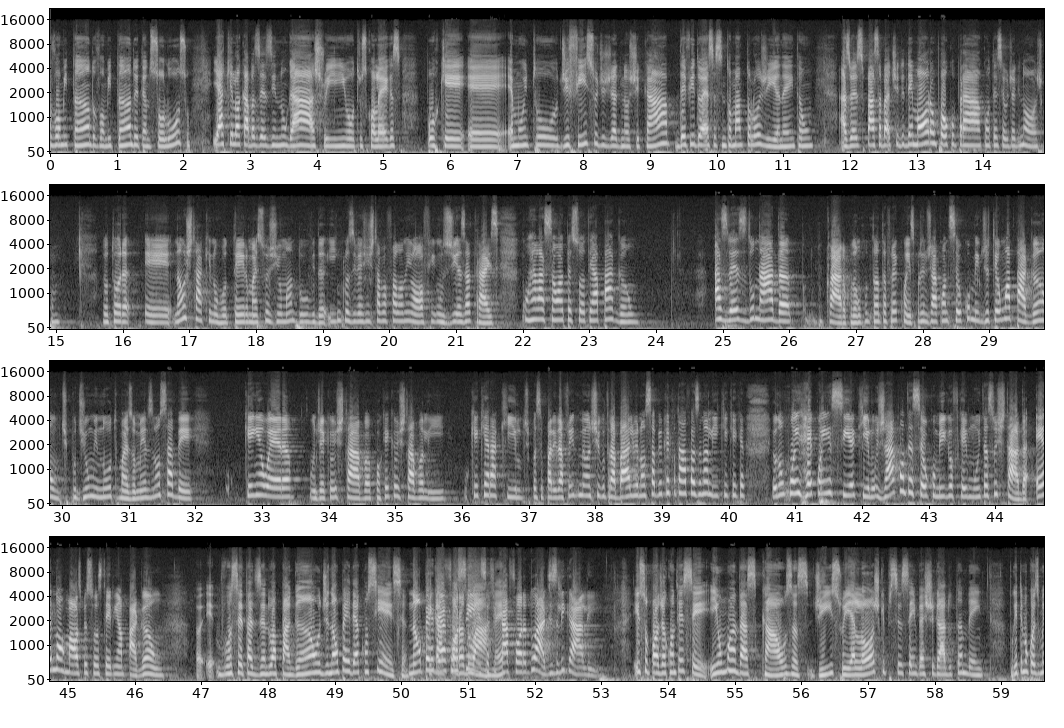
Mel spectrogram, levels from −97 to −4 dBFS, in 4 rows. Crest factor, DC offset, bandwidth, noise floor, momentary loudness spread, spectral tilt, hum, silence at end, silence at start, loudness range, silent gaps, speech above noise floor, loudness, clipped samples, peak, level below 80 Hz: 16 dB; under 0.1%; 17 kHz; -53 dBFS; 10 LU; -2.5 dB/octave; none; 0 s; 0 s; 6 LU; none; 29 dB; -23 LUFS; under 0.1%; -8 dBFS; -42 dBFS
